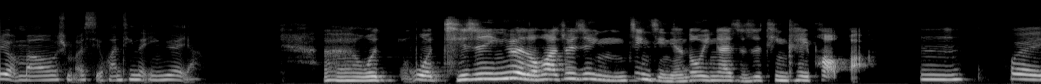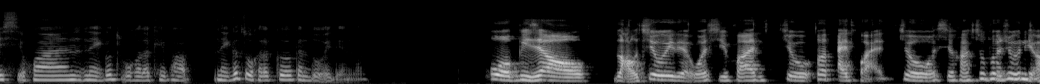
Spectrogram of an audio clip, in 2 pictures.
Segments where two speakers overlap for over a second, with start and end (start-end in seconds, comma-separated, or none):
none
